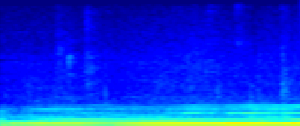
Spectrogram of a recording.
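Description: Live improvised jazz: a new note with a bowed upright bass in the sound begins at the start and is held long and steady in pitch.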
